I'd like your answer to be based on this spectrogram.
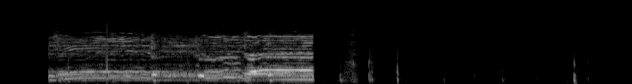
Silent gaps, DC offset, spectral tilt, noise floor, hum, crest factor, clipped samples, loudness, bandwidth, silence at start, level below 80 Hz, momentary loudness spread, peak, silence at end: none; under 0.1%; -6.5 dB/octave; -80 dBFS; none; 22 dB; under 0.1%; -28 LUFS; 6 kHz; 0.5 s; -72 dBFS; 13 LU; -8 dBFS; 2.6 s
